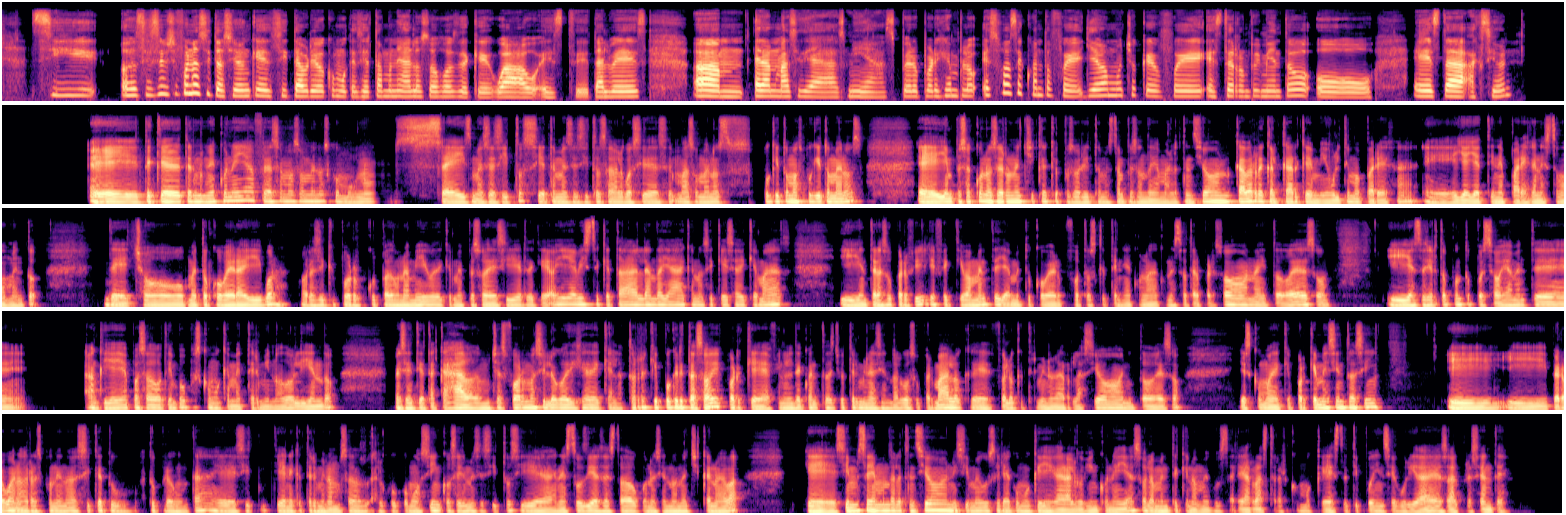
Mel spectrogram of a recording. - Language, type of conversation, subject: Spanish, advice, ¿Cómo puedo aprender de mis errores sin culparme?
- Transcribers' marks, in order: tapping; other background noise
